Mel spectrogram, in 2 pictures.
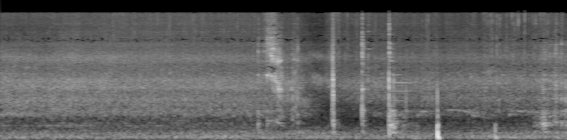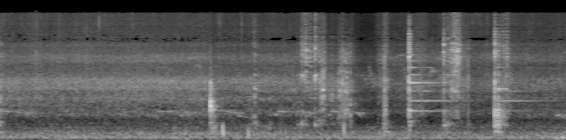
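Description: A flat bread sizzles softly in a hot pan.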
